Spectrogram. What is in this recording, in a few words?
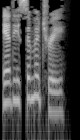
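"antisymmetry", British English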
